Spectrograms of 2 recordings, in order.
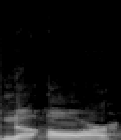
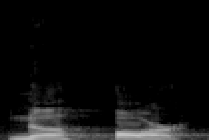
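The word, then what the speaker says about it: נער: there's a Hebrew word and the word is not our that's how it's pronounced no our it is translated in your Bible as little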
